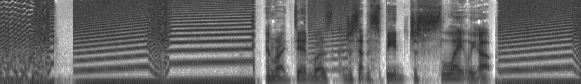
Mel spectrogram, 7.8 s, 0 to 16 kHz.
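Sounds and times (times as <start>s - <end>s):
square-wave synth with unison detune through a phaser in octave mode: 0.0s - 3.4s, 6.6s - 7.7s
speech: 3.6s - 6.7s.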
